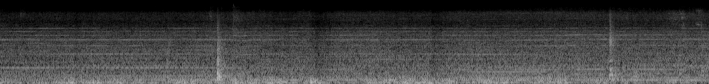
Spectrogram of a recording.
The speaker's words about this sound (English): I don't think I've ever seen a dustbin truck with a crane on it before. Not like that. Well, that's very good. Satisfactory. Stinks though. Ye gods. Does everything have to reek? Noisy buggers. Stinky. Go away.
